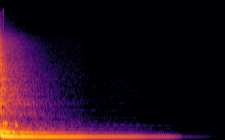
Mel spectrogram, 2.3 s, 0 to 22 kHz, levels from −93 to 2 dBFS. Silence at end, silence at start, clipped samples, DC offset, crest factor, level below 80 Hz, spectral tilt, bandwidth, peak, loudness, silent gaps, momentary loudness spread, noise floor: 0.85 s; 0 s; under 0.1%; under 0.1%; 18 dB; -48 dBFS; -7.5 dB/octave; 7.8 kHz; 0 dBFS; -19 LUFS; none; 23 LU; -59 dBFS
